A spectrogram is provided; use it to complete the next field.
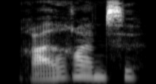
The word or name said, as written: RADRENSER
